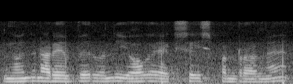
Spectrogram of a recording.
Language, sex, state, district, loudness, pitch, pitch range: Tamil, male, Tamil Nadu, Chennai, -16 LUFS, 140 Hz, 135-150 Hz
